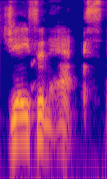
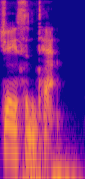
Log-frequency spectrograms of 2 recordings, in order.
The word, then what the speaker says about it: Jason X: But, I mean, it is the 10th movie, so – I mean, they wanted it pronounced Jason X. They didn't want it pronounced Jason 10.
